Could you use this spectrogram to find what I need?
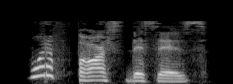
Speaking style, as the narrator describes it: one of the fat yellow birds grumbles as he stuffs his face

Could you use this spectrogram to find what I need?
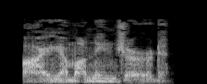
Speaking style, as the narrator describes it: Amaranth answered angrily, letting out a low growl

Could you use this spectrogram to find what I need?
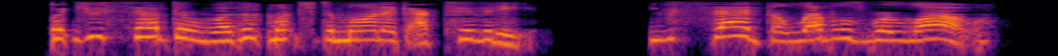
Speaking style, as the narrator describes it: Alec, in a choked voice, said

